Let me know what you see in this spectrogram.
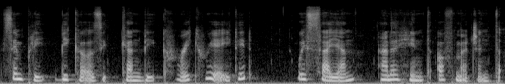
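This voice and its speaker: This voice, with a French accent, keeps very even loudness and lively intonation at a fairly slow pace. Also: woman, medium pitch for a woman. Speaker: art educator. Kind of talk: educational talk to camera.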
